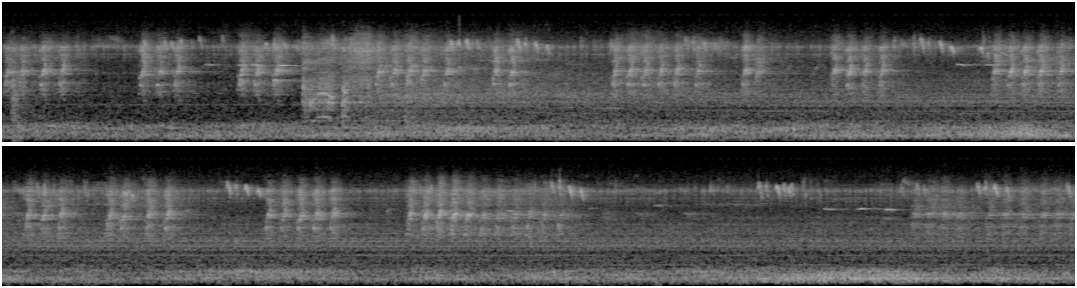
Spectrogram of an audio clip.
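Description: A bird calling in repeated short bursts of rapid high chirps, about a dozen bursts, over a steady low background rumble.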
